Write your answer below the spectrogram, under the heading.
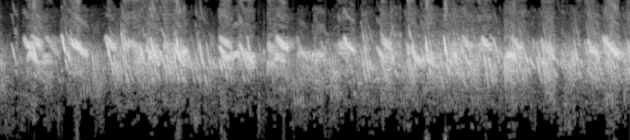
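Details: Purple martin morning chorus, meant to lure martins: loud, unbroken chattering of many birds, gurgled chirps and scratchy warbles tumbling together with small peaks of sharper notes every half second or so.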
